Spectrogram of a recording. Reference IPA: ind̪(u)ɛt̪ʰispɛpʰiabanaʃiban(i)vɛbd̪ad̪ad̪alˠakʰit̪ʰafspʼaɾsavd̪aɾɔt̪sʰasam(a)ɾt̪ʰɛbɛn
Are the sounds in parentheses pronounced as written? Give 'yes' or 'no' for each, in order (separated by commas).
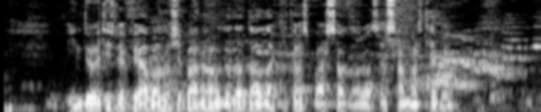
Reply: yes, no, yes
